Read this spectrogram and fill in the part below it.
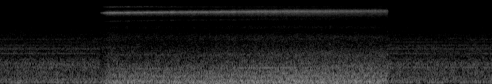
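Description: A jet engine roars and whines loudly, heard from outside the aircraft.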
